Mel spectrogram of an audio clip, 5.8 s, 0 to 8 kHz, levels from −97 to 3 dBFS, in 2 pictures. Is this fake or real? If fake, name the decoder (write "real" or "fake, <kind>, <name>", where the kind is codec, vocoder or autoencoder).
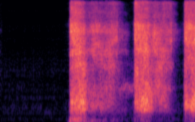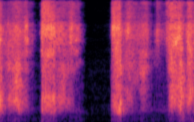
fake, codec, HILCodec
